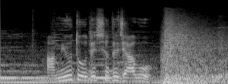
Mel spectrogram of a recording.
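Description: Dramatic TV-serial background score: a steady low drone under a wavering melodic line, then a sudden loud boom sound-effect hit about one and a half seconds in, with a long ringing tail.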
